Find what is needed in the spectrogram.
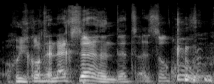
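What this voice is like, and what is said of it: Put-on French accent. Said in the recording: “That was my French person.”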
